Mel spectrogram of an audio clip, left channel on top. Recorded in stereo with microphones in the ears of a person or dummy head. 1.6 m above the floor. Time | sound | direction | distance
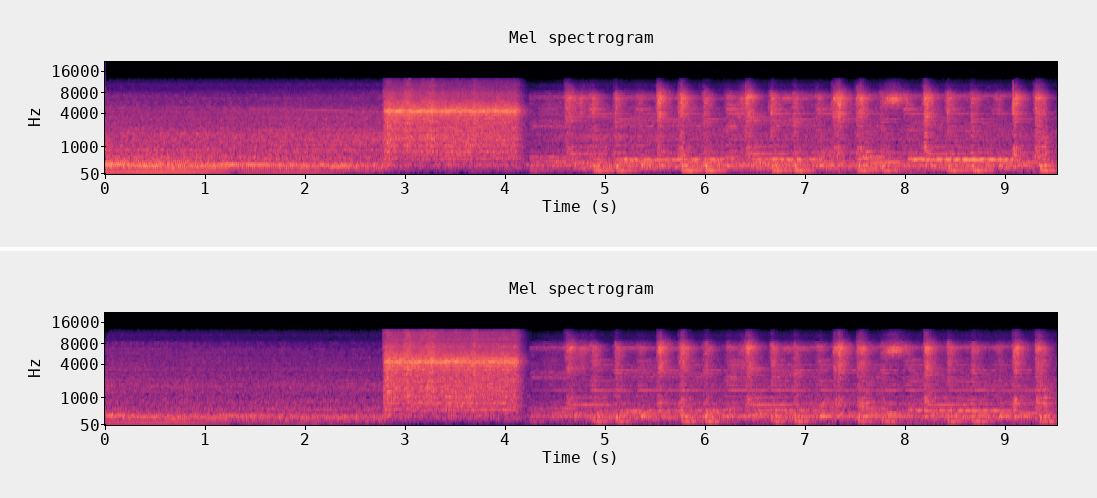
2.8 | sawing | 15° right (ahead or behind) | 0.5 m
4.2 | a guitar | 80° left | 1.2 m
